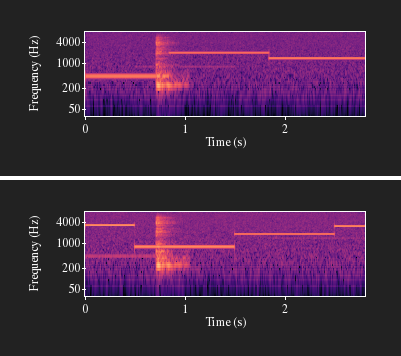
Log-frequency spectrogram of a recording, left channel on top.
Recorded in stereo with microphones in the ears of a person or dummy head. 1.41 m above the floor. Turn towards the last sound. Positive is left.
turn(degrees=-5)  # may be behind; listen again after turning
